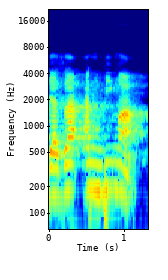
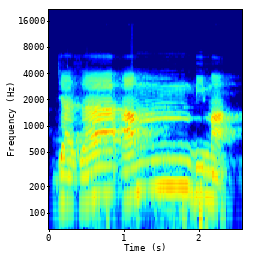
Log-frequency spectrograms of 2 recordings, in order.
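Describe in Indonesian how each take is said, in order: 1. Bunyi sengau sebelum b jelas terdengar sebagai n. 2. Bunyi sengau sebelum b berubah menjadi m. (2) "yang sebenar cara bacanya"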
